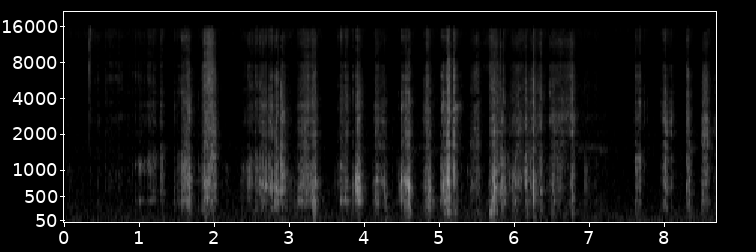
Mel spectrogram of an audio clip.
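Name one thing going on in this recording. Scissors snip through thick paper.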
